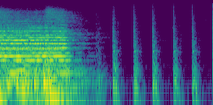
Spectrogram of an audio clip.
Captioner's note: hammer banging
